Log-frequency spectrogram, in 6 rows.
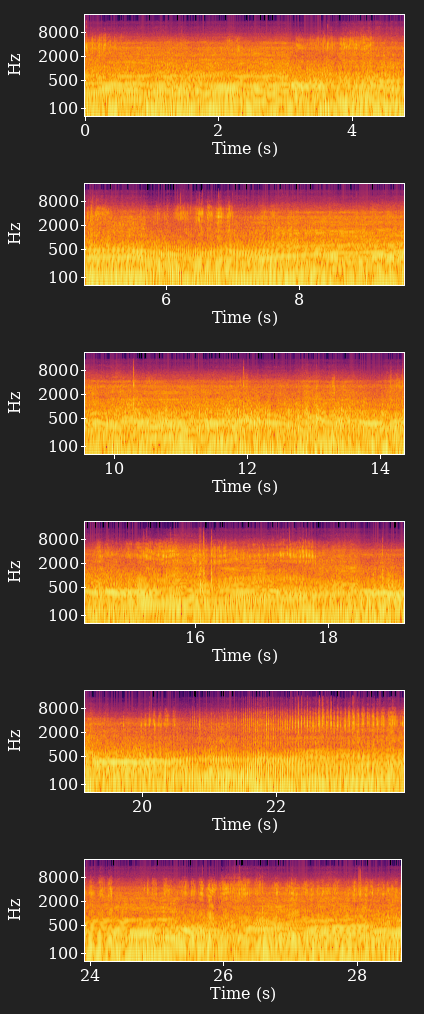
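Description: Kawasaki KLX110's small air-cooled four-stroke single-cylinder engine being ridden hard, heard from on the bike. It revs steadily, and its pitch climbs and drops again and again as the throttle is worked, with deeper dips about a quarter of the way in, around the middle, and near the end.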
